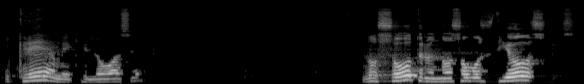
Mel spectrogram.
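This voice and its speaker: Male pastor, slightly raised pitch, mid-sermon, rhetorical and lively in delivery. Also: takes it slowly. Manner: acts out quoted objections in a changed voice; asks rhetorical questions.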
